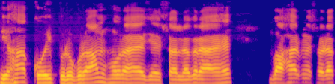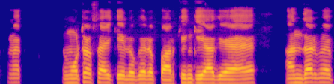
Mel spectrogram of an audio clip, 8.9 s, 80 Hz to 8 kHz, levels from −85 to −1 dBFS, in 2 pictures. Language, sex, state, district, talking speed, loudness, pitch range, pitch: Hindi, male, Chhattisgarh, Raigarh, 150 wpm, -14 LUFS, 130-145 Hz, 135 Hz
